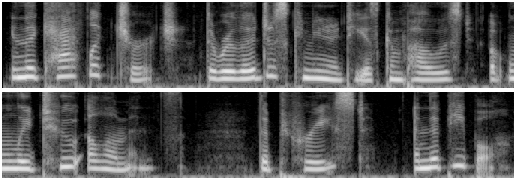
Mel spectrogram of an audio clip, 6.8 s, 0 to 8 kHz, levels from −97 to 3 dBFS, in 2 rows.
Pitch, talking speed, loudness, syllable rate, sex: 235 Hz, 160 wpm, -18 LUFS, 5.7 syllables/s, female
